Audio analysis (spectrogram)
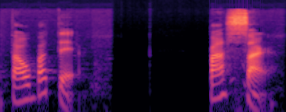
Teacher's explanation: oxítonas pois a sílaba tônica é a última significa então que a sílaba tônica a sílaba mais forte que a gente fala de maneira mais forte é a última Taubaté é fácil a gente saber porque tem o acento né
